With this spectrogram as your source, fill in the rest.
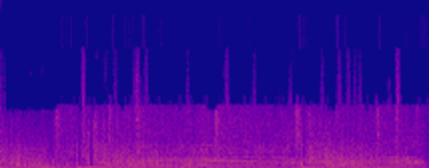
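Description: Explosions and heavy blasts from a strike on a research centre in Masyaf, Hama province, Syria, heard as a continuous loud roar of rumbling booms and crackling bursts, recorded at a distance.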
